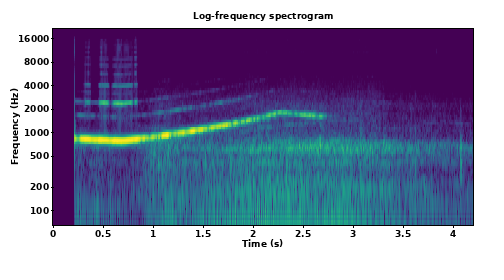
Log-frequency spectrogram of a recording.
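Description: Police vehicle siren: a brief stuttering tone, then one wail rising steadily in pitch, peaking a little past halfway and dying away.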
